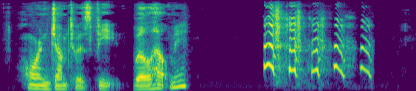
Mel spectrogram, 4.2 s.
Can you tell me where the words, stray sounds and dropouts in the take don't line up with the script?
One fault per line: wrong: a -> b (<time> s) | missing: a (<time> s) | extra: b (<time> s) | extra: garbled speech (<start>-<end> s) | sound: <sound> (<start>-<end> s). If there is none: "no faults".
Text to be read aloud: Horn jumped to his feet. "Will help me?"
sound: laugh (2.6-3.7 s)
